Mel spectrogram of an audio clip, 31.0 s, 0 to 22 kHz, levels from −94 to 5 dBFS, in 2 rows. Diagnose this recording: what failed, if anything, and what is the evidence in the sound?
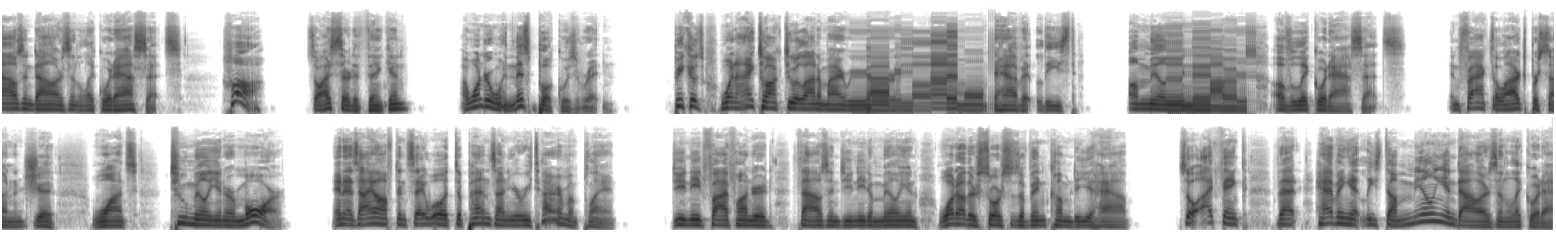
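Robotic sound from repeated short buffers, at the driver or buffer stage: at 8.52–9.94 s and 11.67–12.55 s the speech turns into a metallic 50 Hz buzz still tracking the words. This is likely a 20 ms block replayed while most real audio is skipped. Unlike mains hum, it stops with the speech.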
